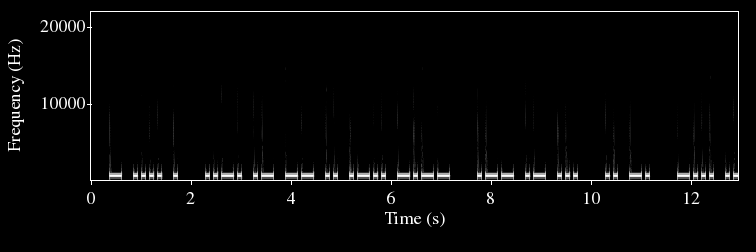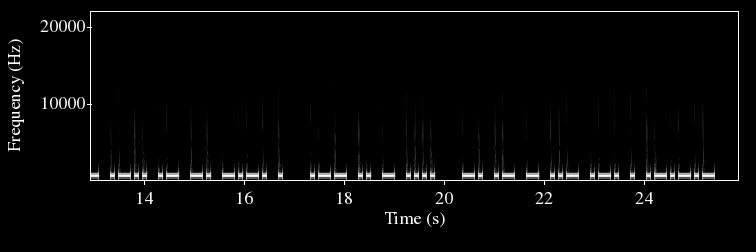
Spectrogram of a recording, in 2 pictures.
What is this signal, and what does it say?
Morse code, heard as a keyed tone, about 16 wpm, 700 Hz. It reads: THE FAMILY WAS IN BALANCE WITH NATURE.
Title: Sentences from Top 1000 Words - Review Part 6 - 15wpm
